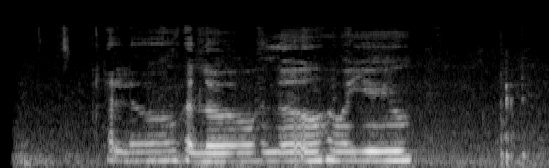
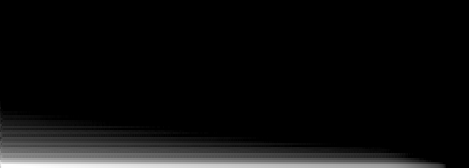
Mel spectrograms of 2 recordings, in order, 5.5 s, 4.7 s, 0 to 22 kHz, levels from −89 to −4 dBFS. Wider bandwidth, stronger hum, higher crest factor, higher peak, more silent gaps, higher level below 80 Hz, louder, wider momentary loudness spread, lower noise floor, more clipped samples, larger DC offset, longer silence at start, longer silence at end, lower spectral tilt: first, 10.5 kHz vs 0.5 kHz; neither; about the same, 14 dB vs 12 dB; second, -10 dBFS vs -2 dBFS; neither; second, -54 dBFS vs -14 dBFS; second, -24 LUFS vs -15 LUFS; second, 19 LU vs 24 LU; second, -53 dBFS vs -65 dBFS; neither; neither; first, 0.15 s vs 0 s; second, 0.15 s vs 1.15 s; second, -8 dB/octave vs -17 dB/octave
